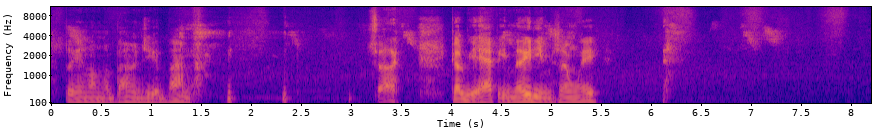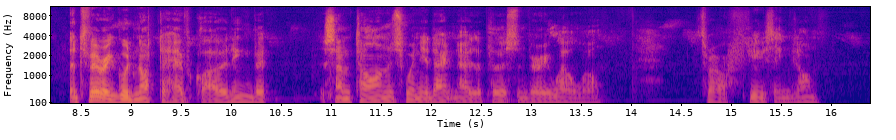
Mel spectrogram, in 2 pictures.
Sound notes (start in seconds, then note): 1.3 chuckle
